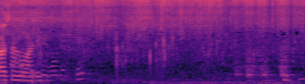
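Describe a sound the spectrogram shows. Water sprays hard from a hose and splashes onto a tyre.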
